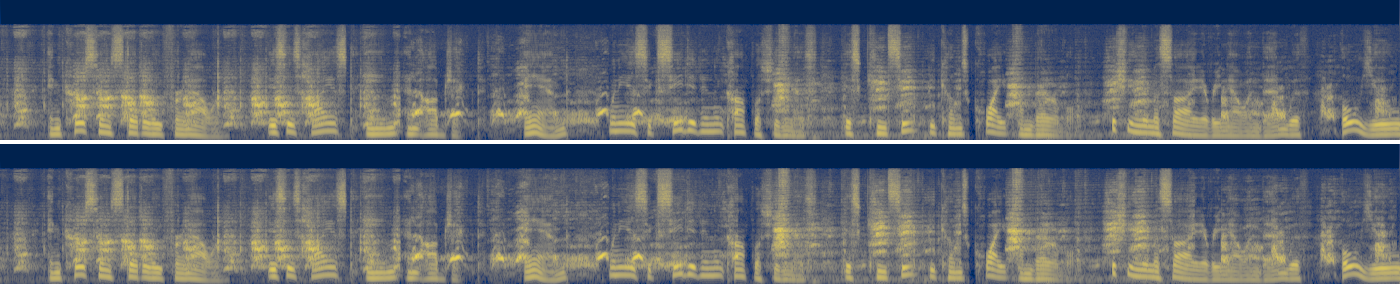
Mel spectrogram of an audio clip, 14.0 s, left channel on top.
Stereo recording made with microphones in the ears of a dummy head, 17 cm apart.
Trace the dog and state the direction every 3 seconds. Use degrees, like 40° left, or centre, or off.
10° left, 20° right, 50° right, 60° right, 70° right.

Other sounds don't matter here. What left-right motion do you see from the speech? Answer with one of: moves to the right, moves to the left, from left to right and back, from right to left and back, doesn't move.
doesn't move.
